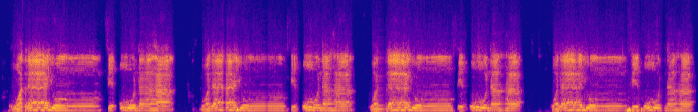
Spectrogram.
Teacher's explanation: nun mati dibaca secara sembunyi ataupun dibaca secara tidak jelas ataupun dibaca secara samar-samar. Kemudian kita dengungkan dua harakat. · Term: ikhfa hakiki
